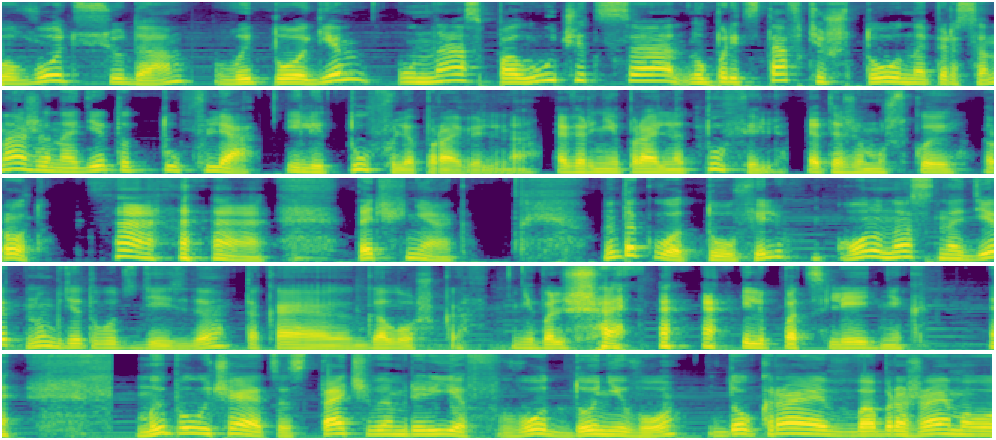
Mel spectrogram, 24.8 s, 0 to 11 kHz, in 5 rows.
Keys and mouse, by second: 0.9-4.9 middle drag, 4.9 d, 5.4 d, 8.9-10.1 d, 9.9-17.6 drag, 9.9-17.6 middle drag, 9.9-17.6 right drag, 12.5 d, 13.0 d, 13.1 d, 14.4-19.5 typing.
